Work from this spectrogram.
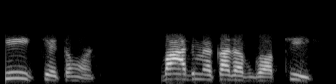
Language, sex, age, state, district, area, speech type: Maithili, female, 60+, Bihar, Saharsa, rural, conversation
